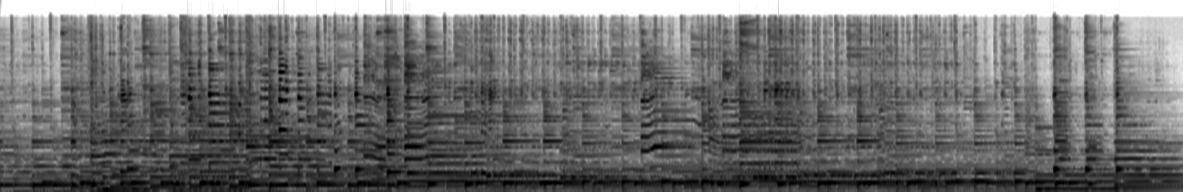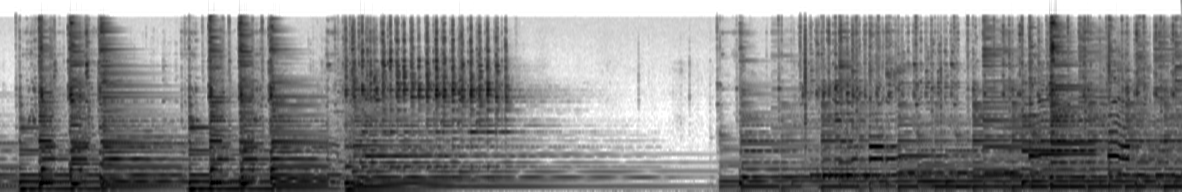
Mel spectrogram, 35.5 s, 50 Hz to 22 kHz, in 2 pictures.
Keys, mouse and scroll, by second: 1.6 KP_1, 2.7-4.0 drag, 4.0 n, 4.5-5.5 scroll up 1, 5.5-6.0 scroll up 9, 7.2 click, 8.5 click, 9.4 middle click, 10.3 click, 10.9 scroll up 1, 11.2 middle click, 11.7 scroll up 1, 11.9-13.5 middle drag, 15.1 click, 16.0 shift+click, 16.4 shift+click, 18.7 c, 28.3 middle click, 28.6 scroll down 1, 28.8 scroll up 1, 30.7 c, 34.3-35.4 middle drag.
